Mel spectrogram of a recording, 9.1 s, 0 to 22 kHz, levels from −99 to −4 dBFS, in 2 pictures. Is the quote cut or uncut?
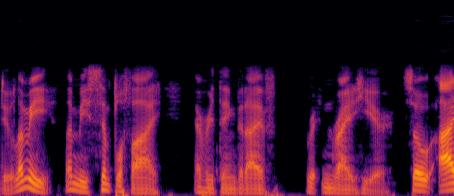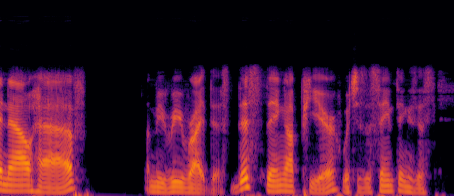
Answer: uncut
